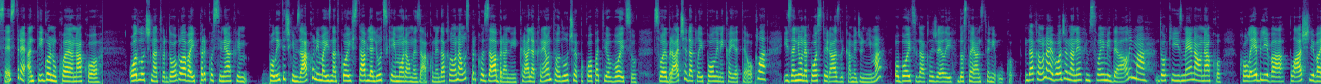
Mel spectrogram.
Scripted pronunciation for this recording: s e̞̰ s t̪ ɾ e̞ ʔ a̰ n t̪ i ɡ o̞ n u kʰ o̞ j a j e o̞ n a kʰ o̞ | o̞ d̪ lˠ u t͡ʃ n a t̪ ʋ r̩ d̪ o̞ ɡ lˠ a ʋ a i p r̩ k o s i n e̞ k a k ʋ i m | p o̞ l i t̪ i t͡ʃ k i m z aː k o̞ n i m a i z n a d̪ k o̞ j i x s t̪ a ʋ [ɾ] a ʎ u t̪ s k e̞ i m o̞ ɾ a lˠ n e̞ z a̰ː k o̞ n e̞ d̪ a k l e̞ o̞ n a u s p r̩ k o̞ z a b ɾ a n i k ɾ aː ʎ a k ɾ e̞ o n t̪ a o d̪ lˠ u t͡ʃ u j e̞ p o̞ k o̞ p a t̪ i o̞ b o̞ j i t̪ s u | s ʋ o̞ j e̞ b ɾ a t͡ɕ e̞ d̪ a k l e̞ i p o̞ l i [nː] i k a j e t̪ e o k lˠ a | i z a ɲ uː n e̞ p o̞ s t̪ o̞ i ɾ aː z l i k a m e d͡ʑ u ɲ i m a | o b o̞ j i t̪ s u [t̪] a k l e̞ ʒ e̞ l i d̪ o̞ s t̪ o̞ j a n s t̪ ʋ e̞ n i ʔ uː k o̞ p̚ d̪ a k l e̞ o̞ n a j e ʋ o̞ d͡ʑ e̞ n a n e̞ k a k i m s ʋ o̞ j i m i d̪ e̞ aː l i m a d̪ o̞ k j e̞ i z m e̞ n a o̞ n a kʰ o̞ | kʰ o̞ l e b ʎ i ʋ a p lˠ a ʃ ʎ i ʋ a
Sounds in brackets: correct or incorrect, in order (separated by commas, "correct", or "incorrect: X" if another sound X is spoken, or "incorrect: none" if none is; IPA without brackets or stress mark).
incorrect: ʎ, incorrect: n, incorrect: d̪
